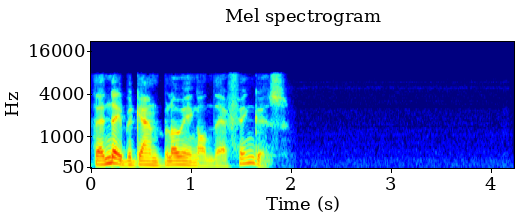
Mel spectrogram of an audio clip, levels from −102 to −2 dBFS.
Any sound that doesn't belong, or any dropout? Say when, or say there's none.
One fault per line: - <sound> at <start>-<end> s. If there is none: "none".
none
